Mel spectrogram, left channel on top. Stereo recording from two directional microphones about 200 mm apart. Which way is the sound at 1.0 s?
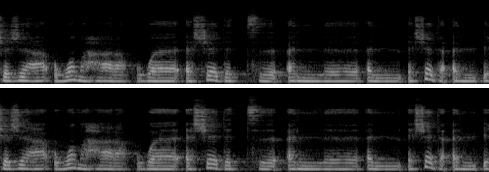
10° right (ahead or behind).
